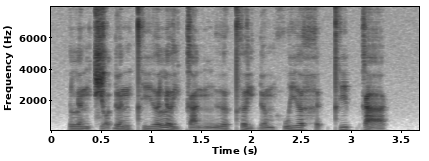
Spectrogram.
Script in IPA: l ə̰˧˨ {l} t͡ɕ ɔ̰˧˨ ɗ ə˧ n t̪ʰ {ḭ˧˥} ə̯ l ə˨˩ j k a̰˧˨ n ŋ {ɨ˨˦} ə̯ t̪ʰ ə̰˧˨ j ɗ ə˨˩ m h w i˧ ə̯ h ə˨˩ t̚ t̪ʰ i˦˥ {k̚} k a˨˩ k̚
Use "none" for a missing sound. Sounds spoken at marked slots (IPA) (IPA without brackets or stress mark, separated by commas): n, i˨˦, ɨ˨˦, p̚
